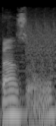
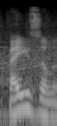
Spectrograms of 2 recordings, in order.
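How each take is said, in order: First: The word is said the non-American way. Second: The word is said the American way. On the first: "instead of basil" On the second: "In America it says basil"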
